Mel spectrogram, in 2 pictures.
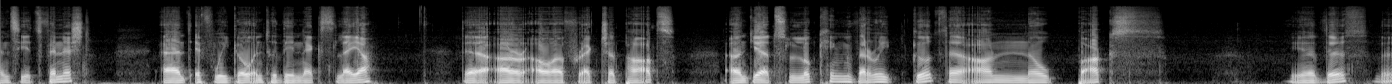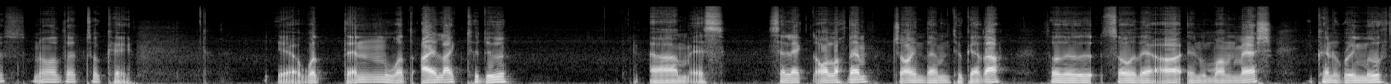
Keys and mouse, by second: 4.0-5.0 drag, 5.0-6.6 middle drag, 6.8 click, 10.6 middle click, 10.8 middle click, 11.4 middle click, 13.5-15.1 drag, 13.9 Tab, 15.1 a, 15.3 Tab, 21.5 a, 21.7 a, 24.2 Tab, 25.3 a, 25.9 a, 26.2 w.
